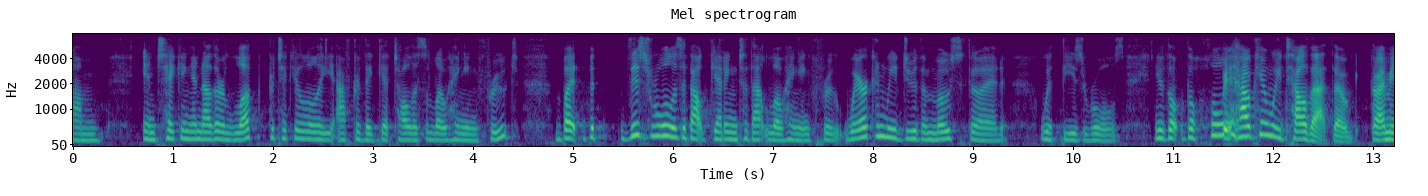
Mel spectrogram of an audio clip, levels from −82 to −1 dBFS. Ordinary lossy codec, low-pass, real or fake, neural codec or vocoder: Opus, 24 kbps; 7.2 kHz; fake; codec, 16 kHz, 4.8 kbps, FACodec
